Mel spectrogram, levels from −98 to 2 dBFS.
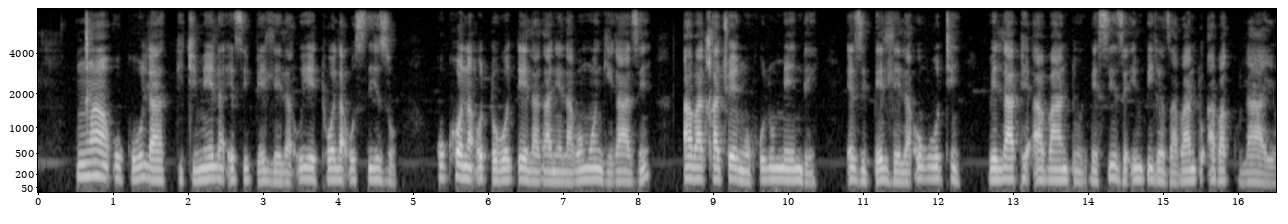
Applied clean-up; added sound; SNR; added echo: none; none; none; none.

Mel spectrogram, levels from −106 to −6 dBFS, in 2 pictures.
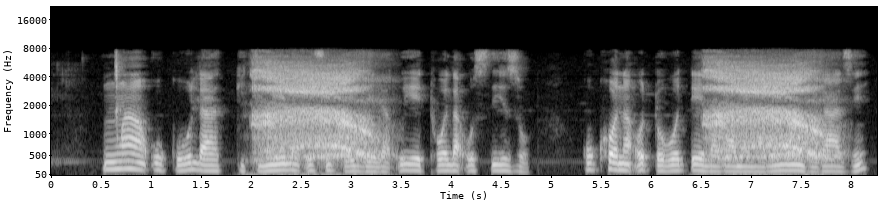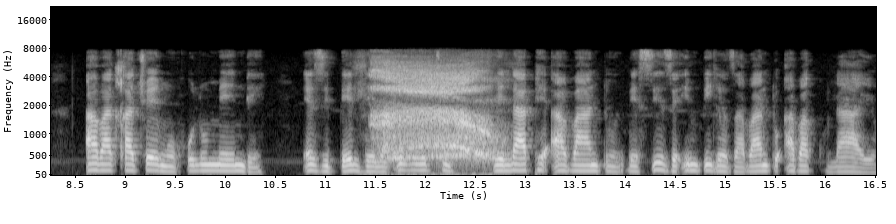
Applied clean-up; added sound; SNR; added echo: none; Animal; -4 dB; none.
